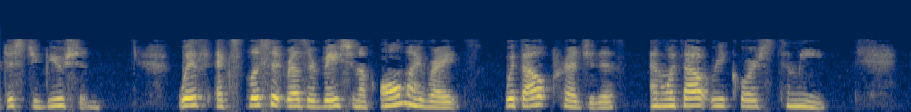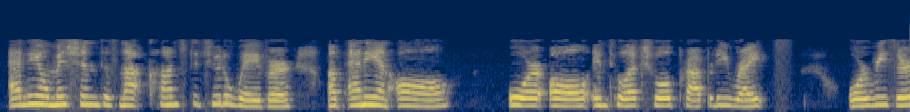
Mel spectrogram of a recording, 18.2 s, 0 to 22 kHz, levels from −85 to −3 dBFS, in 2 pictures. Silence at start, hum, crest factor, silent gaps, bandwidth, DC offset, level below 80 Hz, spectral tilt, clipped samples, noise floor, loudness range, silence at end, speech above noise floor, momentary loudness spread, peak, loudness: 0.05 s; none; 16 dB; none; 5.2 kHz; under 0.1%; -70 dBFS; -10 dB/octave; under 0.1%; -66 dBFS; 4 LU; 0 s; 48 dB; 11 LU; -4 dBFS; -19 LUFS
